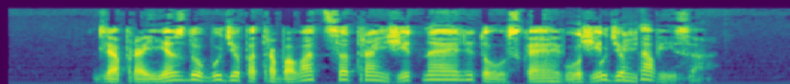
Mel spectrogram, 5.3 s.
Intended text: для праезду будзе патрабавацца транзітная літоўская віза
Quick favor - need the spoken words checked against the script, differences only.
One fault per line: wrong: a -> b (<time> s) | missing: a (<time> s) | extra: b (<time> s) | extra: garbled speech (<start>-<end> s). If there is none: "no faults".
extra: garbled speech (3.7-4.4 s)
